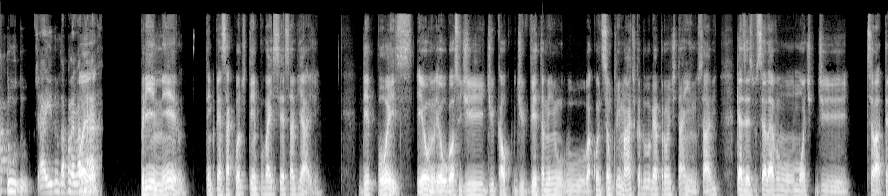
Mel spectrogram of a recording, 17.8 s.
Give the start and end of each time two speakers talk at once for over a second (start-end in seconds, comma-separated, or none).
none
